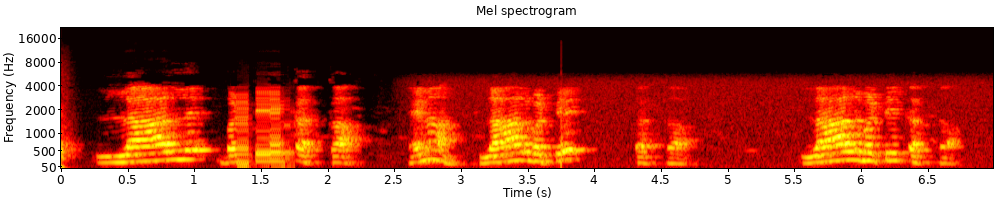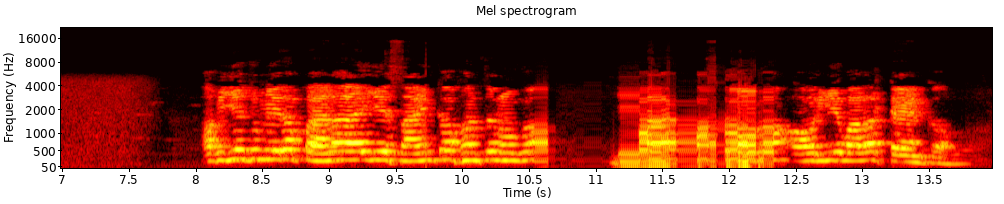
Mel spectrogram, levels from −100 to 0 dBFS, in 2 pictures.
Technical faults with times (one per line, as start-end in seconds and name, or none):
1.32-1.76 robotic sound from repeated short buffers
2.45-7.75 digital radio blending to analogue
3.75 audio missing between chunks
9.72 audio missing between chunks
10.55-12.34 robotic sound from repeated short buffers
